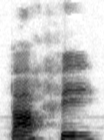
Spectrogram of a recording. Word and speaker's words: parfait: La graphie AI correspond au phonème E. Par exemple, parfait. On ne dit pas parfait, parfait.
